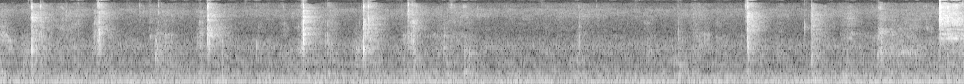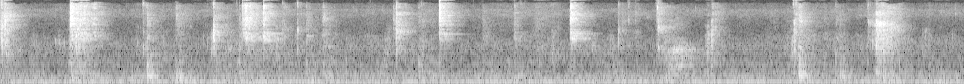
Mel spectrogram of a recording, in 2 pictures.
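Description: Close-miked eating sounds of people chewing rice and fish by hand: scattered wet chewing and lip-smacking clicks, irregular and brief, over a steady low hum.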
